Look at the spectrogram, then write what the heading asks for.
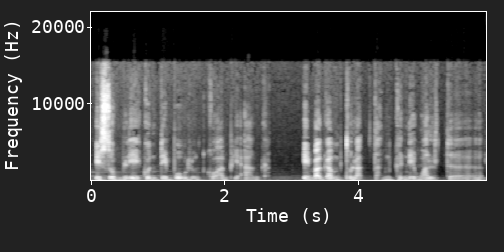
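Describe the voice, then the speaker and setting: Woman acting a slow, husky, frail old mother. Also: lowish voice, faint music behind, heavily acted. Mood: weak, pleading. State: weak, tearful. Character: frail, ailing old mother, pleading and tearful. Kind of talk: Ilocano radio drama acting.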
